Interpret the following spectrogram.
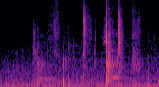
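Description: Tennis racket striking a ball about one and a half seconds in, the loudest and sharpest sound, amid a few lighter footsteps and shoe scuffs on a hard court.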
